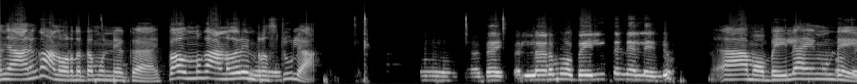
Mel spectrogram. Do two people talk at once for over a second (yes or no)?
no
